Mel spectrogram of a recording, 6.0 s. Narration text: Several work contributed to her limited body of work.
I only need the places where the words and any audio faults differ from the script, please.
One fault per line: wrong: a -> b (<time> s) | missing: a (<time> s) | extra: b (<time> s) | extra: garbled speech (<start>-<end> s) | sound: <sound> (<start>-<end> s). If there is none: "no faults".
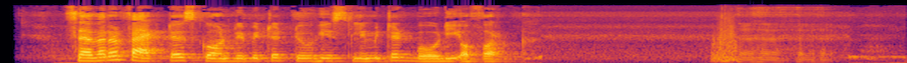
wrong: work -> factors (0.8 s)
wrong: her -> his (2.1 s)
sound: laugh (4.7-5.6 s)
